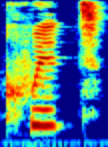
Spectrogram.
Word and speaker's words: quit: The word quit has a small, loose lips, quit, quit, where the word quite, quite, has a very tall, open mouth, quit, quite. Quiet is a two-syllable word, quiet.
